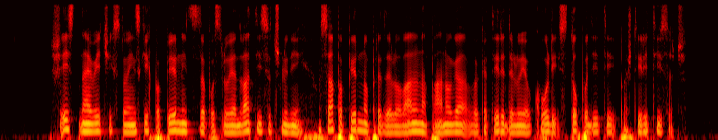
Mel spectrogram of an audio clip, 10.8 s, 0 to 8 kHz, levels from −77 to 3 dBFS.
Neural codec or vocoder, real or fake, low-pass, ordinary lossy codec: none; real; 7.2 kHz; MP3, 64 kbps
